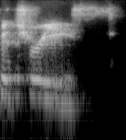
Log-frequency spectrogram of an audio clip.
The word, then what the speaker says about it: Patrice: Patrice. – Yeah. Okay. – Yeah, rhymes with niece.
